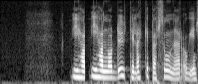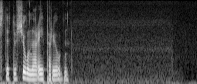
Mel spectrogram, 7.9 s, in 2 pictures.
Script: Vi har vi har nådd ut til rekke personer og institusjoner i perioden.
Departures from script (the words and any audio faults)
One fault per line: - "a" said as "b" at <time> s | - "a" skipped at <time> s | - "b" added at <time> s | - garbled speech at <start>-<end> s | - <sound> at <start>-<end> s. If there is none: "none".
none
